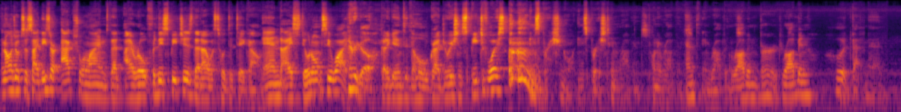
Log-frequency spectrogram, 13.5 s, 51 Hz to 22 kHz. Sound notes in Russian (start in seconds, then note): 7.6 прочищает горло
